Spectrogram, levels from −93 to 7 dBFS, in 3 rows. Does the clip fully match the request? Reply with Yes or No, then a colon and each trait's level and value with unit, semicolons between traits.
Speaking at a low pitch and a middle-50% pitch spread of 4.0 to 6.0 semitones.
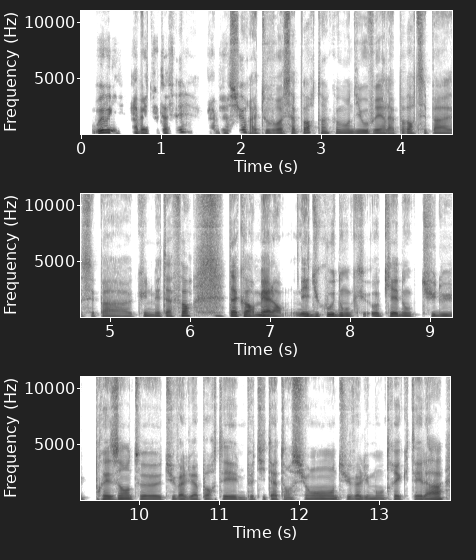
Yes: very low, 90 Hz; average, 4.3 semitones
